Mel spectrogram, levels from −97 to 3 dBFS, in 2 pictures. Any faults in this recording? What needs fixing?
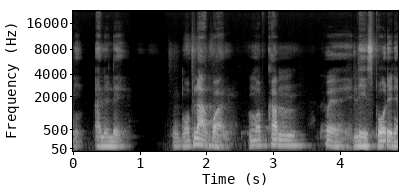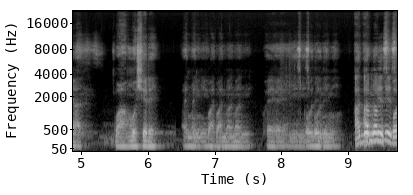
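Doubled audio track from 6.64 s to the end: a second full-band copy of the speech cuts in abruptly, about as loud as the original and roughly 150 ms behind, with no decay or room colour. It is likely a slower second capture path mixed in alongside the first. To prevent it, record the source through one capture path only and check edits for overlapping duplicate regions before export.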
